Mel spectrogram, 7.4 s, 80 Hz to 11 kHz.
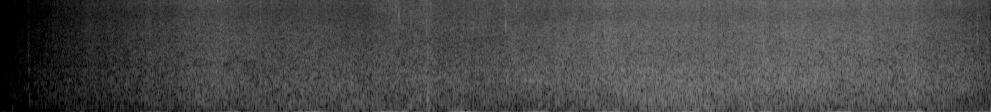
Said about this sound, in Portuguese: atravessando a tormenta com ondas incessantes de até 12 metros, atingindo meu casco, salpicando o assoalho do convés, eu seguia firme.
